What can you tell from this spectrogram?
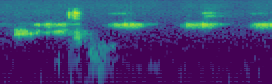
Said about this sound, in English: you probably hear the crickets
